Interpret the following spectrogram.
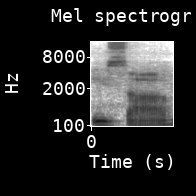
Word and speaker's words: Esau: And we are about to see the birth story of Esau, pronounced Esau if you're reading the Hebrew, the name meaning hairy, and it's from a root word, Asa.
